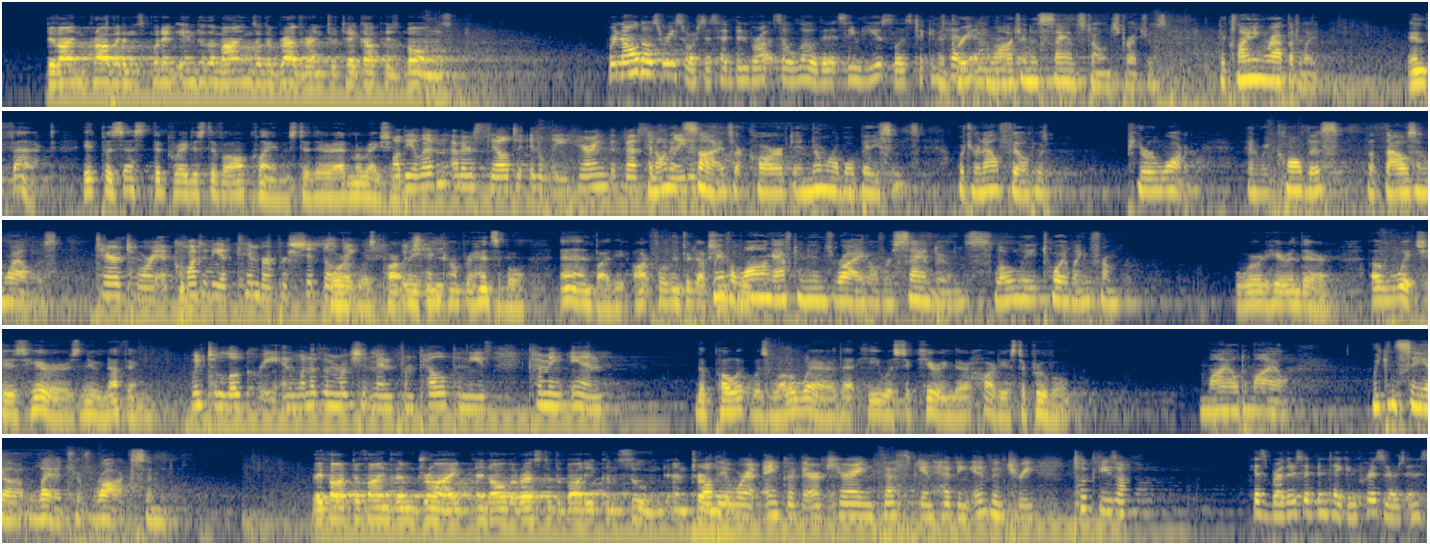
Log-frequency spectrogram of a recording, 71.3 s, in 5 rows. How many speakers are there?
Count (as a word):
five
